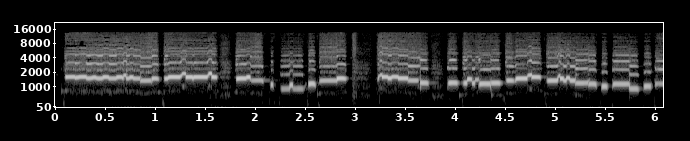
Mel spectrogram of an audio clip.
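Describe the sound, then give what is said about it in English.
A penny whistle plays a lively melody of quick, bright notes, with short breaths between phrases, clear with no voices, played outdoors under blue skies to a field of grass and birds. “… on his penny whistle, outside, blue skies, playing to a field of grass and birds.”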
